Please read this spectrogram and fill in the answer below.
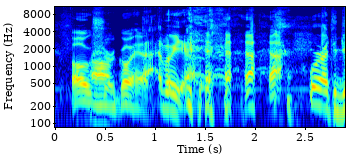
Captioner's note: laughs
